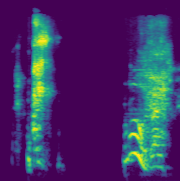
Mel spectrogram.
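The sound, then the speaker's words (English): Two sneezes from a person who habitually sneezes more than once. The first is a short, sharp burst, followed after a brief silence by a second, longer and fuller one, with no talking. “I'm one of those people that can never just sneeze once. So I apologize prior.”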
